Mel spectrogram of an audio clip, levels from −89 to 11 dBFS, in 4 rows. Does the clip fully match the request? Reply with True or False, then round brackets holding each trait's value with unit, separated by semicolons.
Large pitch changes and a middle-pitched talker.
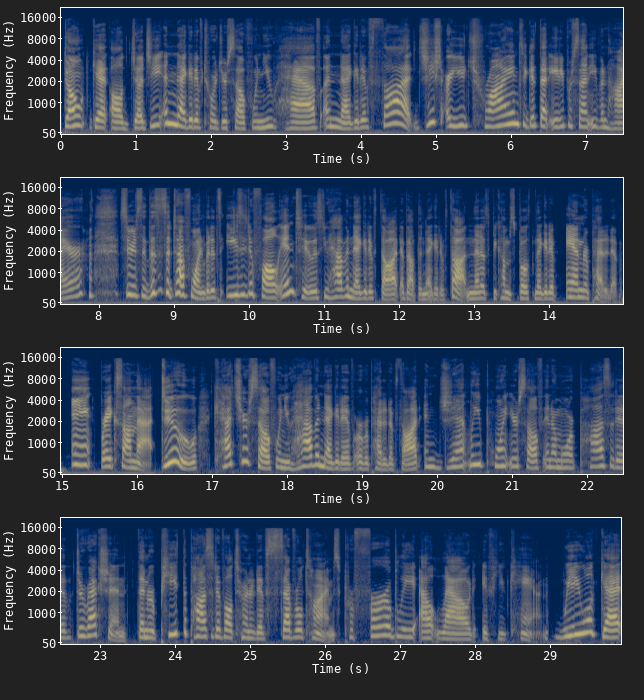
False (5.8 semitones; 240 Hz)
